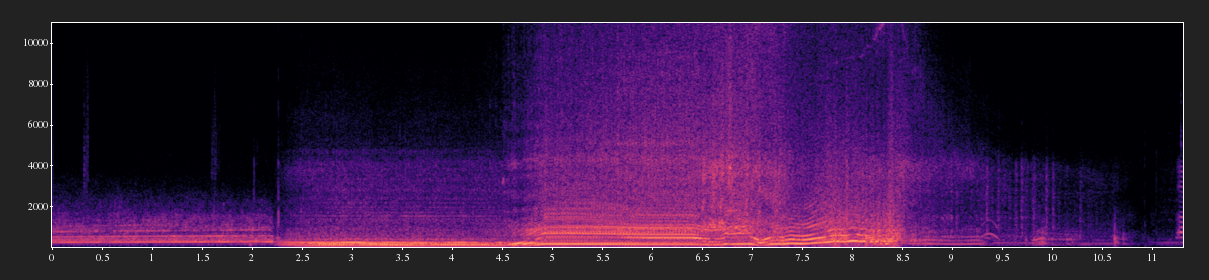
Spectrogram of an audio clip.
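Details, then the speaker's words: Twin-turbo C8 Corvette with new setup on drag-strip launch: engine screams up, pitch wobbles and shudders at the shift into second, then power cuts abruptly; wheel hop broke the transmission. "Hey, wheel hop. Yeah, wheel hop bad, dude. Yeah, you click second and it went like that, and that's when it broke."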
